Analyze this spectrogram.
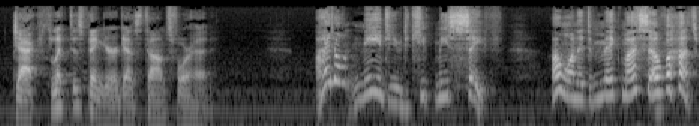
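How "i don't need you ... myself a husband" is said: very high, whining, complaining tone. Polly protests to Jack, who just flicked Tom's forehead, whining. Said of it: "Polly whined".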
